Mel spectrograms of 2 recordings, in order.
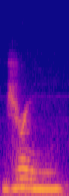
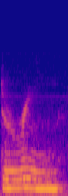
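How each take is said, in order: First: The word begins with a j sound. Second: The word begins with a clear d sound. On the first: The speaker calls it wrong. "a lot of people will say it as dream. They will say j, r, e, m" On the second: The speaker calls it right. "Say it clearly so that ... they are actually saying dream"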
